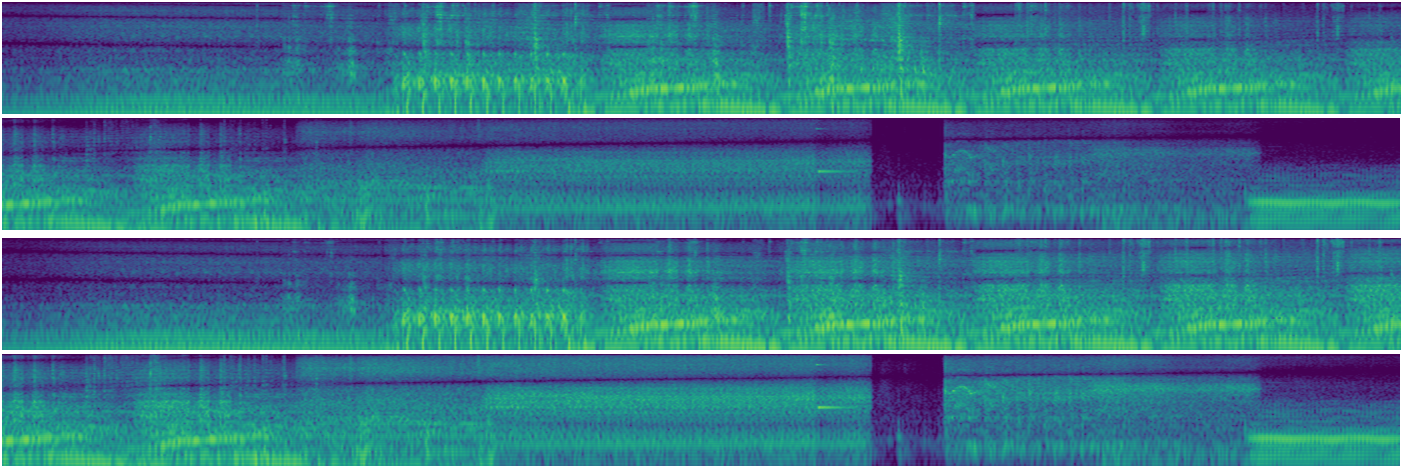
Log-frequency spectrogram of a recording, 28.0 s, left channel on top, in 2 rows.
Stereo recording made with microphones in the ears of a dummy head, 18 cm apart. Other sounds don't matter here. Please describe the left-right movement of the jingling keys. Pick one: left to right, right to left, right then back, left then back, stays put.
left to right.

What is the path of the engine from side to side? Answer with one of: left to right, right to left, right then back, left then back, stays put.
left to right.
